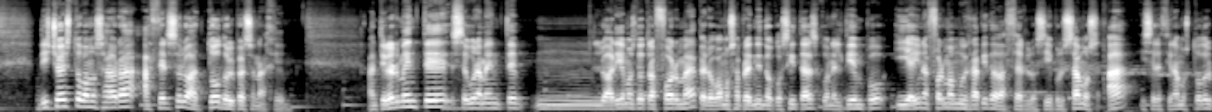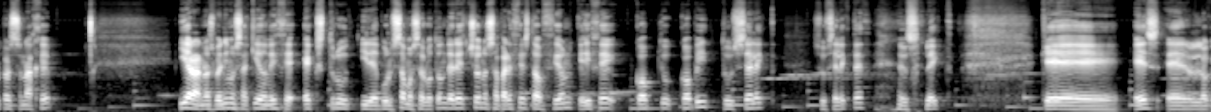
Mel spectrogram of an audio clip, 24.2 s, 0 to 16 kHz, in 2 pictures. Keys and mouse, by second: 0.6 middle click, 1.6 middle click, 11.0 a, 16.5-24.2 drag.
